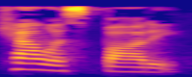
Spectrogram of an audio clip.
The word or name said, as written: callous body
